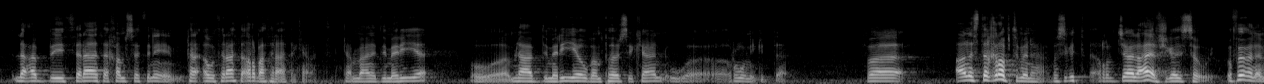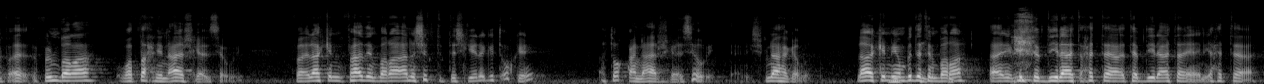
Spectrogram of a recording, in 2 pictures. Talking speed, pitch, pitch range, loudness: 155 wpm, 155 Hz, 145-170 Hz, -25 LUFS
